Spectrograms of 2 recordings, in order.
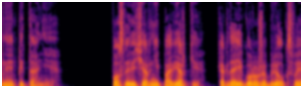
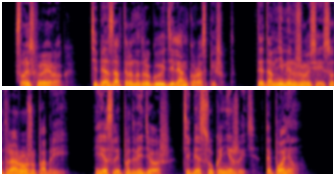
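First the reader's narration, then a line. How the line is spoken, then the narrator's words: Hoarse rapid stranger's voice. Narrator (Russian): Хриплым, простуженным голосом быстро проговорил незнакомец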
